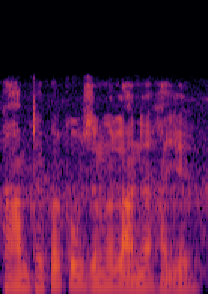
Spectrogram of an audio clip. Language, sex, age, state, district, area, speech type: Bodo, male, 30-45, Assam, Chirang, rural, spontaneous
